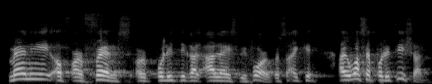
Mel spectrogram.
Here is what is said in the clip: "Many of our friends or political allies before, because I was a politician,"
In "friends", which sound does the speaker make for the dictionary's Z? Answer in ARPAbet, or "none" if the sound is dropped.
S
